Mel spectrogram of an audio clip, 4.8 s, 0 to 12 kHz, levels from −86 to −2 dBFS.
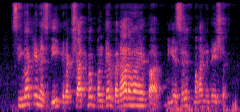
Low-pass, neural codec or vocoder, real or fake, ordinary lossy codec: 10.8 kHz; codec, 44.1 kHz, 7.8 kbps, Pupu-Codec; fake; AAC, 48 kbps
